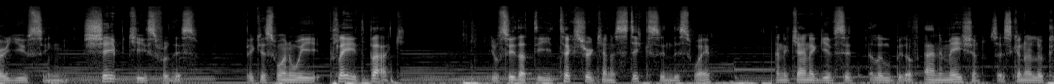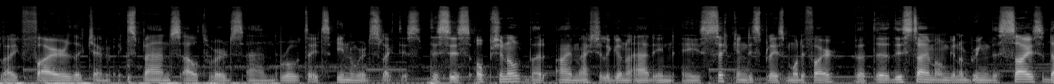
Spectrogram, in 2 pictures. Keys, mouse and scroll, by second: 0.8 click, 3.0-3.4 drag, 3.4 space, 4.6 space, 4.8 Right, 5.0 Right, 6.4 Right, 6.6 Right, 6.8 Right, 7.0 Right, 7.2 Right, 7.4 Right, 7.6 Right, 7.6-10.0 middle drag, 10.0 scroll down 2, 10.1 middle click, 10.3 scroll up 1, 10.4 Left, 10.7-11.2 Left, 11.3 Left, 11.5 Left, 11.7 Left, 12.0 Right, 12.2 Right, 12.4 Right, 12.5 Right, 12.7-13.3 Right, 14.8 space, 14.9-16.0 shift+middle drag, 16.0-17.9 drag, 19.0-20.1 drag.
